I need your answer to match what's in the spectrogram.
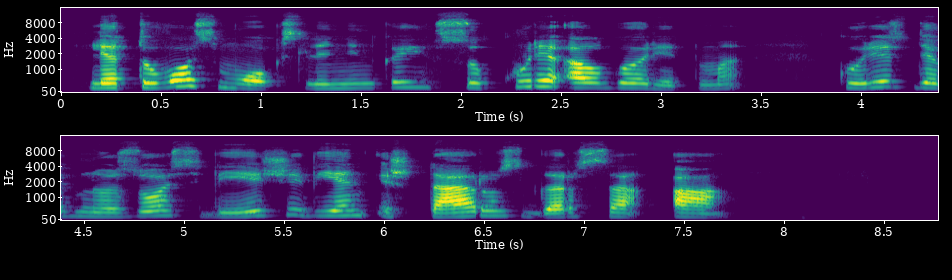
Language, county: Lithuanian, Kaunas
